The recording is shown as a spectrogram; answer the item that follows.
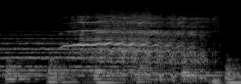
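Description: A horse whinnying, a long wavering neigh starting about half a second in, over light children's background music.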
